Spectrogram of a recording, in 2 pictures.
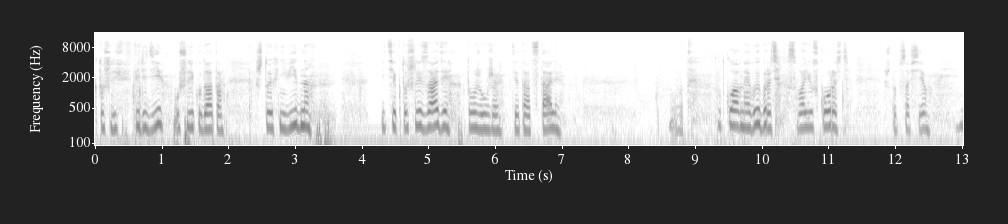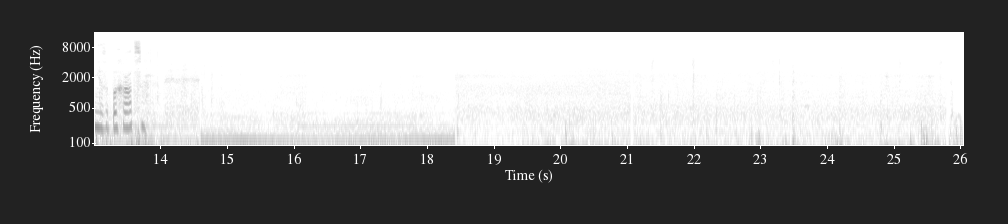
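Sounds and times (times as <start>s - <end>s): footsteps on dirt trail: 0.0s - 19.8s, 21.1s - 26.0s
low steady rumble: 0.0s - 21.8s.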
